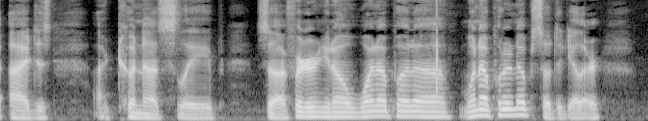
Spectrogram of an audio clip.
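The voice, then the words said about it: Tired, low-energy voice. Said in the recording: “I sound a little tired”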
